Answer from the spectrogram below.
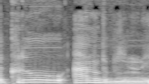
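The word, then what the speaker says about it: Khruangbin: Kolejny zespół, nazwę kolejnego zespołu uczyłem się długo wymawiać i w końcu stanęło i tego się trzymam. Kru Angbin. – Thank you. – Więc będę trzymał się tej wersji, że Crew Angbin,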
